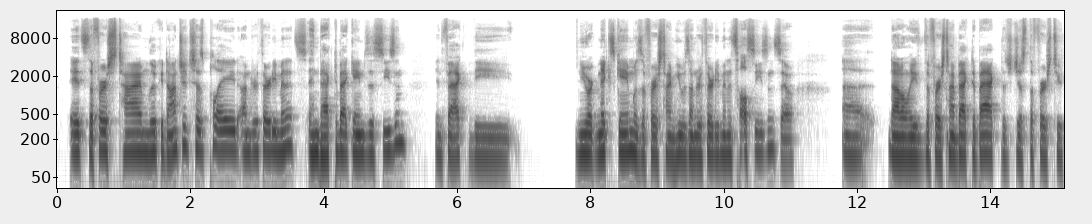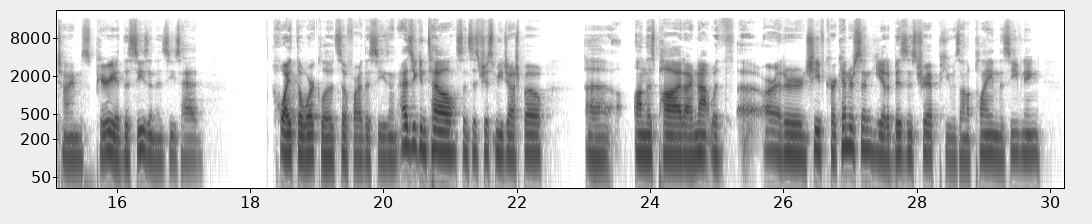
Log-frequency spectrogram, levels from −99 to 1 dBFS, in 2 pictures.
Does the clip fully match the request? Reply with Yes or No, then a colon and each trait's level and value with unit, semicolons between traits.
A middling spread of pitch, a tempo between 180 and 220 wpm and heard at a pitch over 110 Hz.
No: narrow, 2.2 semitones; average, 190 wpm; low, 120 Hz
